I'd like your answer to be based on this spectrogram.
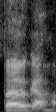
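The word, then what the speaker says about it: Burger: This is Wout Berger, I think, and it's actually pronounced, spelt like hamburger.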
